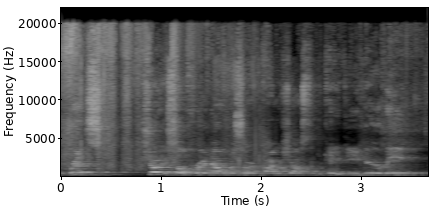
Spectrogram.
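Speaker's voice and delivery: high, loud storyteller's shout; acted shouted threat into the dark; retold panicked yell. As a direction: yell it out high, acting rattled. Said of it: "got shaky and yelled out".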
